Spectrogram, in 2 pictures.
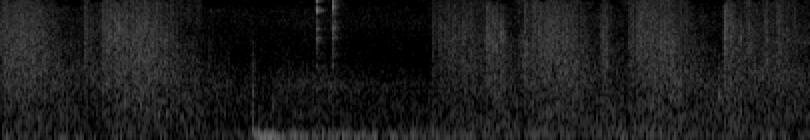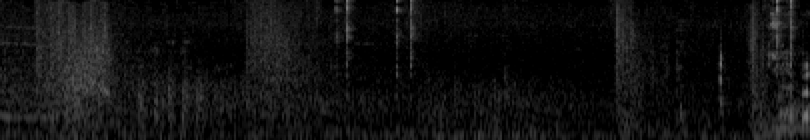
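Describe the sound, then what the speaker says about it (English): Low-intensity firefight in the WWII wargame Combat Mission: Hell in the Hedgerows, with scattered distant rifle and machine-gun fire crackling steadily, one heavier thump near the start, under a steady battlefield ambience. "Kind of general quiet firefight, low intensity going on"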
